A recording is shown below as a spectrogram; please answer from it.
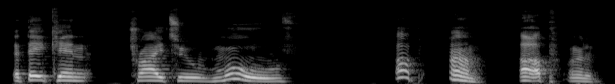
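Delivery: drawn-out voice, breaking and cracking. Speaker discussing the Jets' second-round picks, voice cracking. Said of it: "my voice is cracking".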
